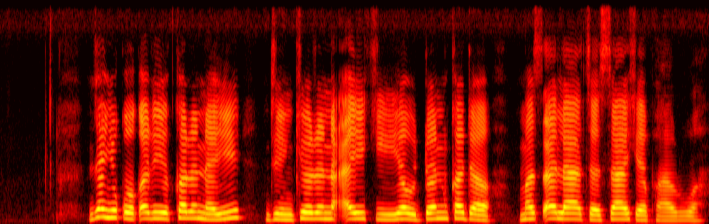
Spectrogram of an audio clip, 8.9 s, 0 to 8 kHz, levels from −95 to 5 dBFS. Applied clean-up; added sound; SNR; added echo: none; none; none; none.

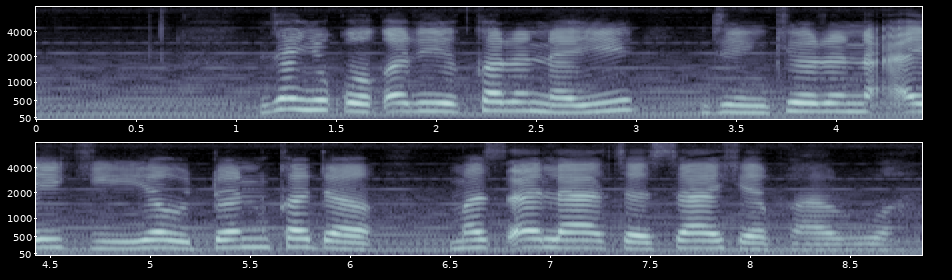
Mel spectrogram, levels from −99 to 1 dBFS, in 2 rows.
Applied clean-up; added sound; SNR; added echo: none; Organ; 15 dB; none.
